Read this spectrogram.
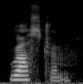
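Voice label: "rostrum", US English; pronunciations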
